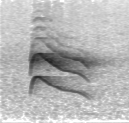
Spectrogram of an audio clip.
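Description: A buzzard gives one drawn-out, mewing cry that starts high and slides downward over less than a second. The background is otherwise quiet.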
